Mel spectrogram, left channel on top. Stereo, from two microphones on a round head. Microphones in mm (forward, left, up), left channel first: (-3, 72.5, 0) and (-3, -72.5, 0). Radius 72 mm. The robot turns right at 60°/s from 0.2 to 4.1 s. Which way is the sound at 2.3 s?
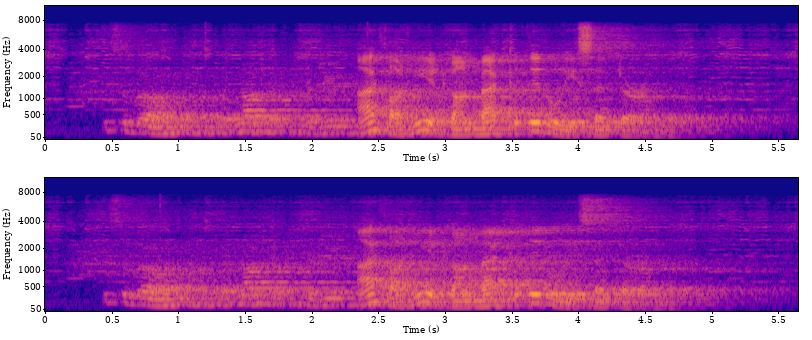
15° left.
